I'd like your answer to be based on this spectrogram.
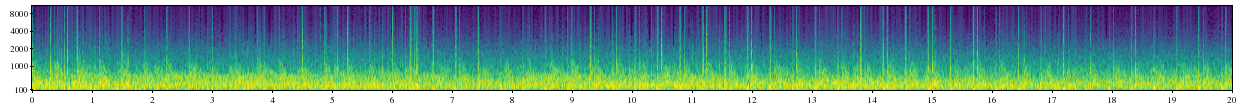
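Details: Home Angelsound fetal Doppler recording, fast whooshing beats around 158 a minute under heavy static; slower beats at times are the mother's own pulse from a nearby artery; fetal heartbeat.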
